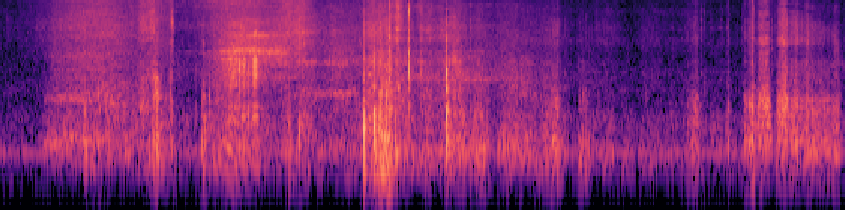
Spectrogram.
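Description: Rain falling and pattering, with many close drips and taps; it swells about a quarter second in and is loudest about halfway through.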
